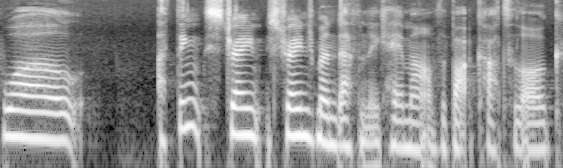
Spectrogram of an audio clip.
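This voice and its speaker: A woman speaks in a Lancashire accent with ordinary pitch variation. The recording is very clean, with a silent background. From northern England. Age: 20s. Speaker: singer-songwriter. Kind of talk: interview.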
